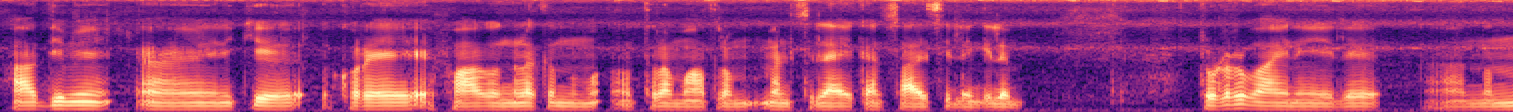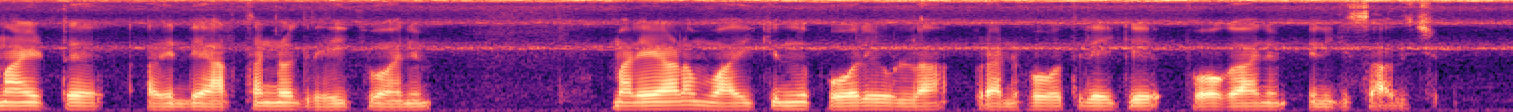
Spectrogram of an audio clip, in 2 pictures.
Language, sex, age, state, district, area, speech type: Malayalam, male, 45-60, Kerala, Kollam, rural, spontaneous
